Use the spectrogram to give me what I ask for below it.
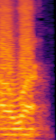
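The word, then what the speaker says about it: hour: आवर में H silent होता है, इसका उच्चारण होता है आवर, यानी वावल साउंड से शुरू, और वावल साउंड के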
